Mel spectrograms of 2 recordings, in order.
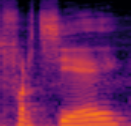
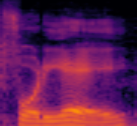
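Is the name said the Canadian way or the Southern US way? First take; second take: Canadian; Southern. First: The name is said the Canadian French way. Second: The name is said the Southern US way.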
